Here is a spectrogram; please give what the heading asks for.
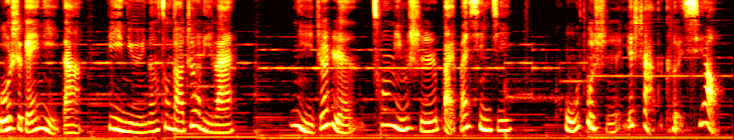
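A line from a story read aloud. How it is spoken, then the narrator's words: Laughing. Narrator (Chinese): 红姑笑道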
